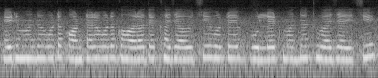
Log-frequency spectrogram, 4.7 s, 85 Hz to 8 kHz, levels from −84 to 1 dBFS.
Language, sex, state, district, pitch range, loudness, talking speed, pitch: Odia, female, Odisha, Malkangiri, 255-270 Hz, -14 LUFS, 150 wpm, 265 Hz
